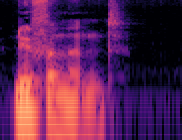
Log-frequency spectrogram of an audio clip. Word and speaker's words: Newfoundland: Which is Newfoundland, by the way. You'd pronounce the land. – Newfoundland.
